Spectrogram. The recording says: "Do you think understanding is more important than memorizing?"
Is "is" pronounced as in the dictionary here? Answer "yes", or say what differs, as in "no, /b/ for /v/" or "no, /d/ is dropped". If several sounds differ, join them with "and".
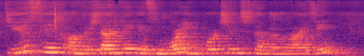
yes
